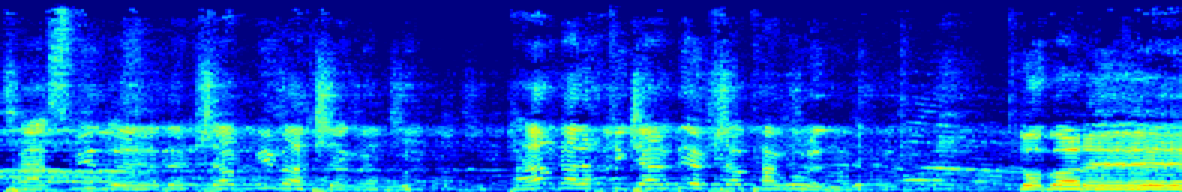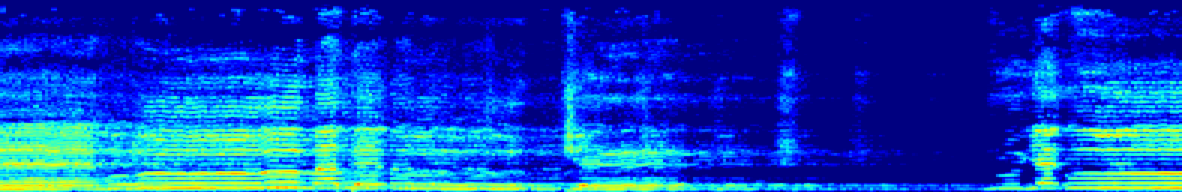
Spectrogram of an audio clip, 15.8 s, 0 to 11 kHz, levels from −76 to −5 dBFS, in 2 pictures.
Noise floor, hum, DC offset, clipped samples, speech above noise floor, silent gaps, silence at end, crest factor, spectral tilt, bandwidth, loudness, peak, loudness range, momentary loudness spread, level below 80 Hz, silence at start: -58 dBFS; none; under 0.1%; under 0.1%; 28 dB; none; 0 s; 18 dB; -3 dB/octave; 11 kHz; -29 LUFS; -12 dBFS; 9 LU; 17 LU; -56 dBFS; 0 s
